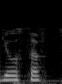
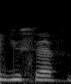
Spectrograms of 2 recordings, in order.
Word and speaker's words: Yousafzai: And they have stories like on Cleopatra, Amelia Earhart, Malala Yousafzai. – Mm-hmm. – Uh-huh. Am I pronouncing that right? – Malala Yousafzai. Yeah, something like that. I'm sorry. – Yousafzai, I believe.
